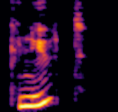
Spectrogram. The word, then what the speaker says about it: Knut: KN at the beginning of a word is K plus N, unlike English. – Knut, knivar, knä, knyta, knott.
